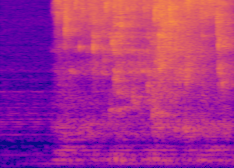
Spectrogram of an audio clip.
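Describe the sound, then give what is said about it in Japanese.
Liquid, urine from a plastic bottle, is poured away: after a brief quiet start, a steady, fairly loud gushing splash begins and runs continuously to the end. “今回こんな感じでペットボトルにおしっこしていきました。じゃあ流しますね。”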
